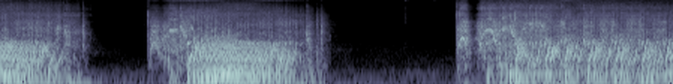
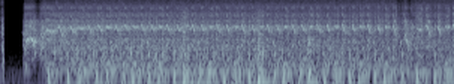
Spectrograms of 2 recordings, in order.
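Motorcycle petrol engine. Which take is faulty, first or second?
second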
